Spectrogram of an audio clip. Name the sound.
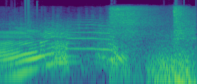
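bull mooing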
